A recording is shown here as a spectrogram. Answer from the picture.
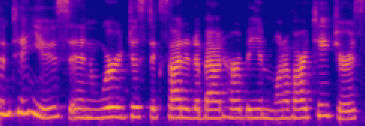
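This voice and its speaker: A woman with a slight Alabama accent speaks at a moderate pace in a bright, sharp tone of fairly high pitch, with ordinary pitch variation. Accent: slight Southern (Mobile, Alabama). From US South, Mobile, Alabama. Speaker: co-host of online art interviews. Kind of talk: casual live-stream interview. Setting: live online video broadcast.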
